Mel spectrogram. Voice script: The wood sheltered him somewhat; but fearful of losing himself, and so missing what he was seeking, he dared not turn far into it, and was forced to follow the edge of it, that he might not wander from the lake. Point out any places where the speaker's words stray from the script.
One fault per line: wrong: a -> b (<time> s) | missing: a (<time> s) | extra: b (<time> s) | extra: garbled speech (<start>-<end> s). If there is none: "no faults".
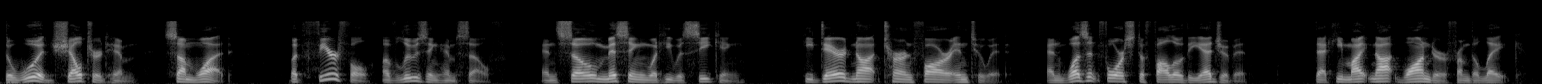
wrong: was -> wasn't (10.7 s)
